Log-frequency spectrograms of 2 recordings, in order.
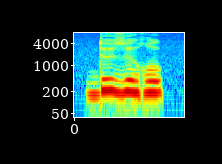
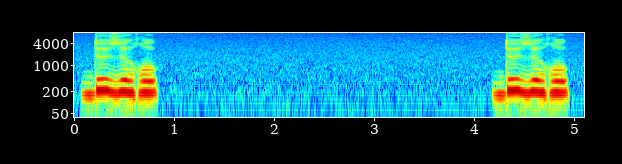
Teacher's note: Listen to 2 euros and catch the little Z gluing the words together. 2 euros On paper that S at the end is silent, but in front of a vowel it wakes up as a Z. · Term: liaison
